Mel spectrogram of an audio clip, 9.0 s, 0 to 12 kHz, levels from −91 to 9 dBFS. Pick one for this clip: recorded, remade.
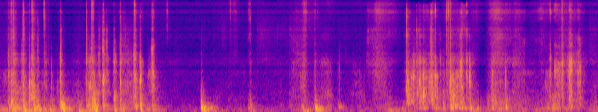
remade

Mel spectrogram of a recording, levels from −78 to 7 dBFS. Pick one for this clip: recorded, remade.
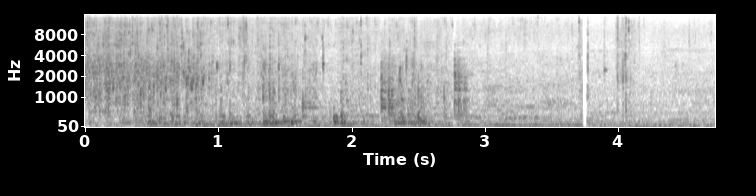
recorded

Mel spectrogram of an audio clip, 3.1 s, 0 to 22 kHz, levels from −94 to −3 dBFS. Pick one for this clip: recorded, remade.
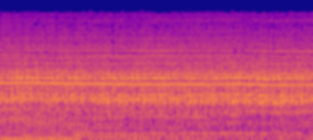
recorded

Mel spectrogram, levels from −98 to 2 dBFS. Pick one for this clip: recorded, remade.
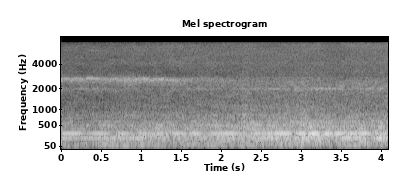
remade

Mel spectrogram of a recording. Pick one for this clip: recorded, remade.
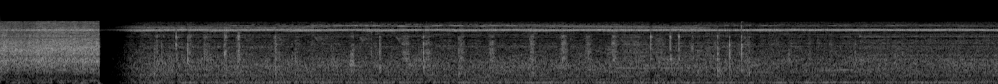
recorded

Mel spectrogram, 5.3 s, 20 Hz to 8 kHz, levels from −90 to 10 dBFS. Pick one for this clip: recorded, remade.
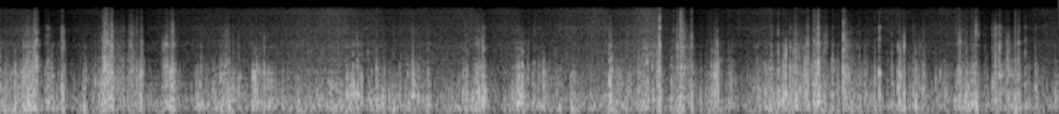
remade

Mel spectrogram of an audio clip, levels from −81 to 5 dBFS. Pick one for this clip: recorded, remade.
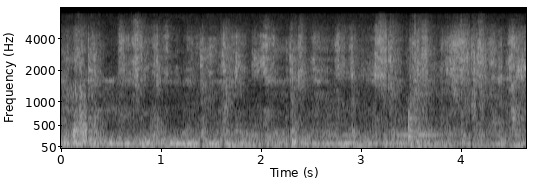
recorded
